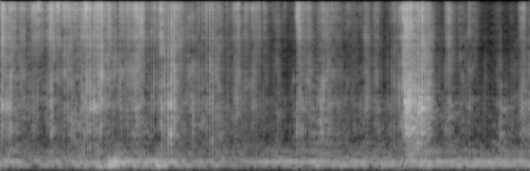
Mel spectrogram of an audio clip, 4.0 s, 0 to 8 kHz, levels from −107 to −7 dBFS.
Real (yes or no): no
